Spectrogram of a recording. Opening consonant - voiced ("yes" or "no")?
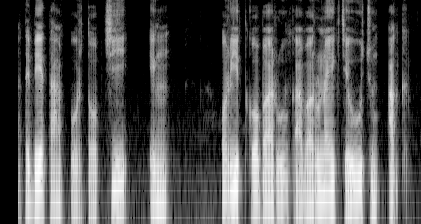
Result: no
